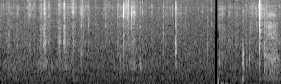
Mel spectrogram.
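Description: Dry wheat straws faintly crackling and ticking in the fingers as they are folded over one another into a plait: a scatter of small, irregular clicks.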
